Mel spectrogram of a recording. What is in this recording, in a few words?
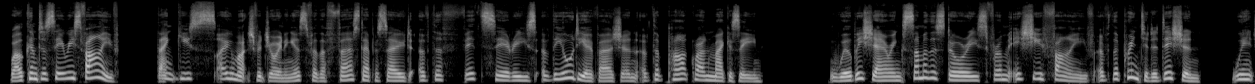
english british podcasts; warm, authentic sound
